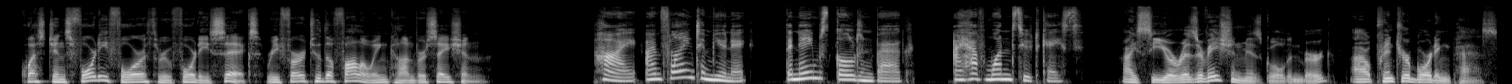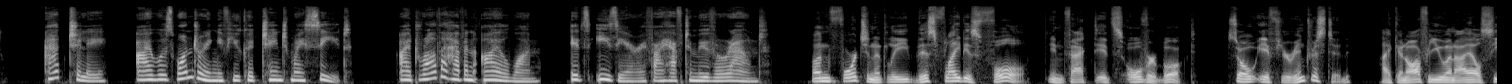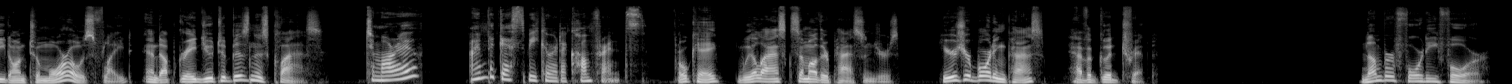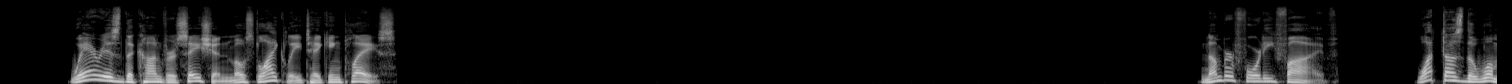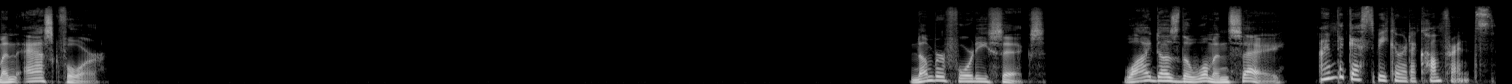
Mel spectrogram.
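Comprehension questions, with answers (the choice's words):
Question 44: Where is the conversation most likely taking place?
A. At a bus terminal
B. At an airport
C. In a hotel lobby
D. In a conference hall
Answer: At an airport

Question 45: What does the woman ask for?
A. A different seat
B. A name badge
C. A room upgrade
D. A special menu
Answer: A different seat

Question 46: Why does the woman say, "I'm the guest speaker at a conference"?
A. To confirm her conference attendance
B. To introduce herself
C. To refuse an offer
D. To clarify a misunderstanding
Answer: To refuse an offer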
